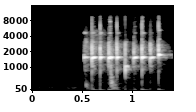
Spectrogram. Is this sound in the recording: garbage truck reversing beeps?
no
